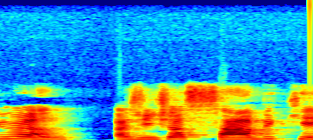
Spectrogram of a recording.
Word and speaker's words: 院: Então, Yuan, Y-I, Yuan, Y-U-A-N, Yuan, hospital.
